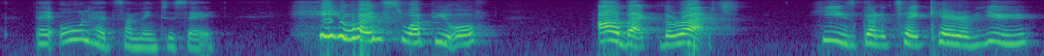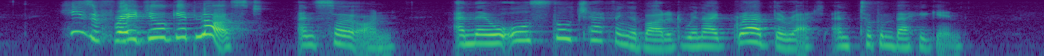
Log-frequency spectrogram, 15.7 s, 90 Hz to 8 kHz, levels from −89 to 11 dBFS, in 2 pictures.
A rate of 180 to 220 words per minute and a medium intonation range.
No: average, 190 wpm; wide, 7.4 semitones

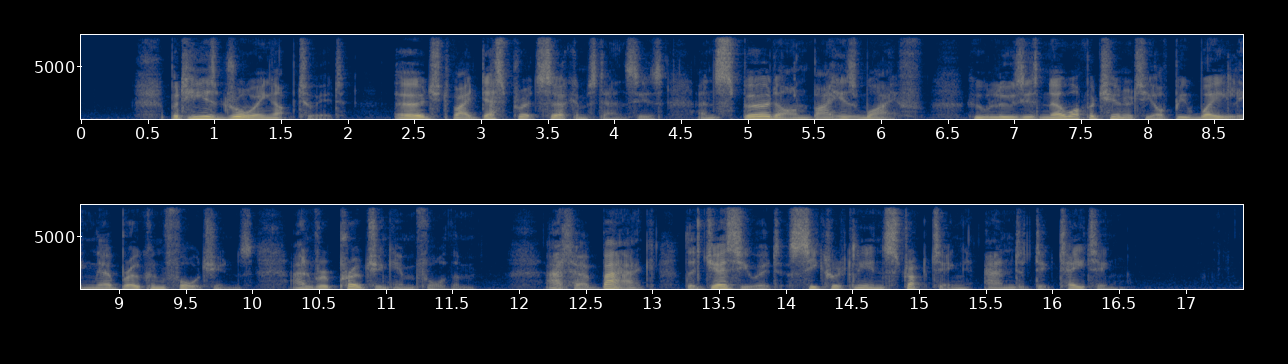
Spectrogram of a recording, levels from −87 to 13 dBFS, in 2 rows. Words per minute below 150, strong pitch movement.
Yes: average, 140 wpm; wide, 7.3 semitones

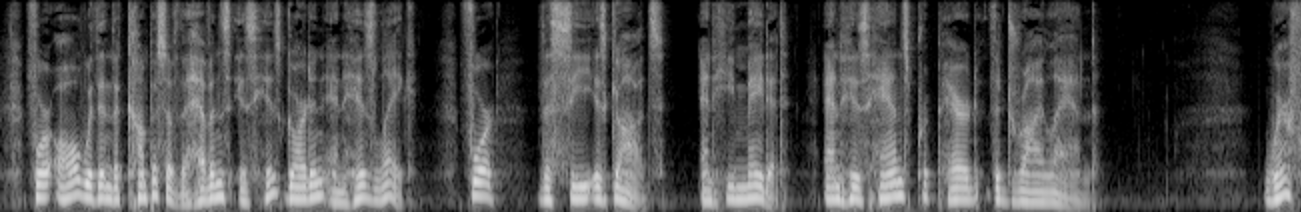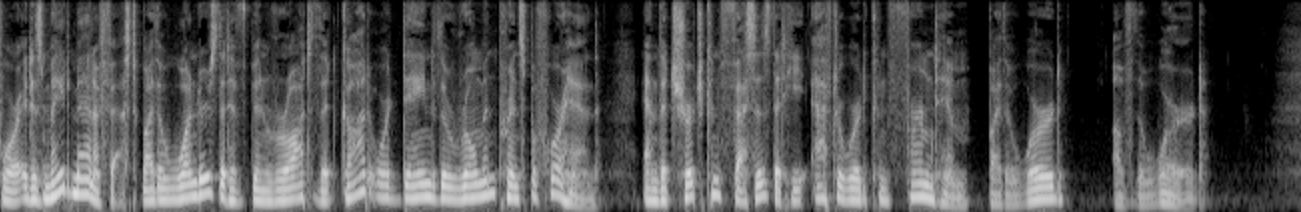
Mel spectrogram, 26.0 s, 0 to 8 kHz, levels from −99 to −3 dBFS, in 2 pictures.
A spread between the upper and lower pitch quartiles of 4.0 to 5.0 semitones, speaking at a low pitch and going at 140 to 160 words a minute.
Yes: average, 4.3 semitones; low, 125 Hz; average, 150 wpm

